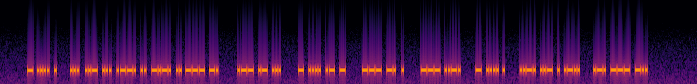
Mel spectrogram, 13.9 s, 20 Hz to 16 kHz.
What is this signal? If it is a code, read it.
Morse code, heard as a keyed tone, hand-sent with a paddle, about 36 wpm, 640 Hz. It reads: THE SUSPICION WAS THAT ONE OF THE FUEL ROD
